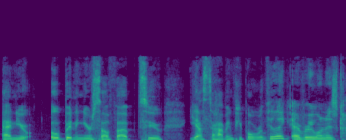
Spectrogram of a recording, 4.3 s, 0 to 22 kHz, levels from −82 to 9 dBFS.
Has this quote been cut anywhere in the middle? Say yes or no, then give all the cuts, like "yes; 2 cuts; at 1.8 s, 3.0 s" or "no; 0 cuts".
yes; 1 cut; at 3.3 s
